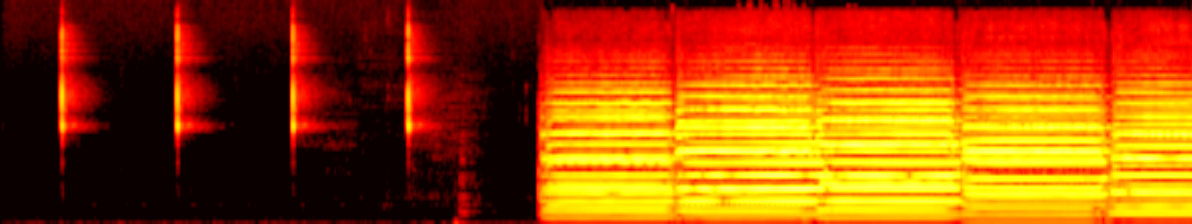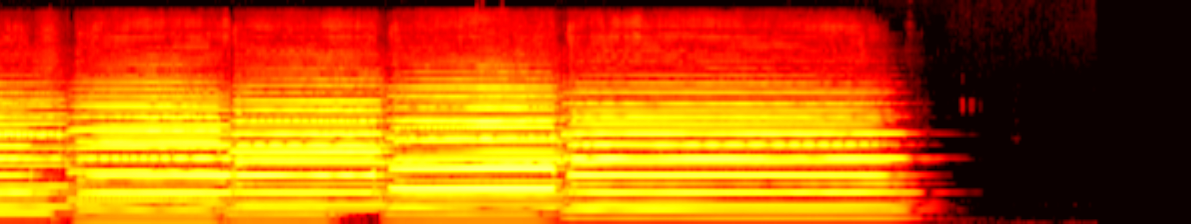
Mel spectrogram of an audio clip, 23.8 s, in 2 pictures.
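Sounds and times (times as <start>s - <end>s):
brass quartet: 5.4s - 21.4s.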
